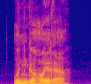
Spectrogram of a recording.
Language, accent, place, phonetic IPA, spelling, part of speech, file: German, Germany, Berlin, [ˈʊnɡəˌhɔɪ̯ʁɐ], ungeheurer, adjective, De-ungeheurer.ogg
- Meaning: 1. comparative degree of ungeheuer 2. inflection of ungeheuer: strong/mixed nominative masculine singular 3. inflection of ungeheuer: strong genitive/dative feminine singular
